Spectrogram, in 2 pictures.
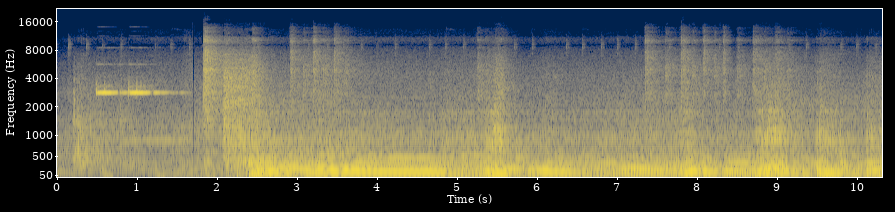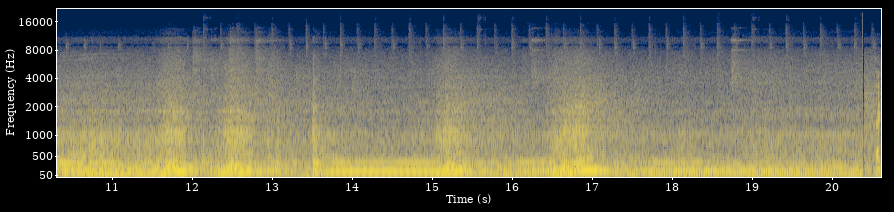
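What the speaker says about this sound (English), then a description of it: "fire it up for the first start." A BMW M340i G20 fitted with a new exhaust cranks and fires up after a brief starter whir, then settles into a loud, close idle with repeated throttle blips rising and falling throughout.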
